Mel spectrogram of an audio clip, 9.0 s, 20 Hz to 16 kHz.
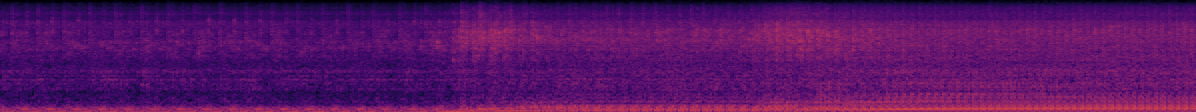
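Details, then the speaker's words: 1979 Suburban V8 idling just after new dual exhaust with glass packs was fitted: deep, loud rumble, blipped twice, then a steady, even idle. Strong, healthy exhaust note, maybe a bit loud. "I had it running so I'm gonna let you know it sounds pretty good maybe a bit loud"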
